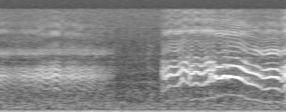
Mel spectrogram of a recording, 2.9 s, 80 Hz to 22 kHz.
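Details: Twelve-day-old Blenheim Cavalier King Charles Spaniel puppies, part of a litter of five born at New Year's 2023; quiet, wavering high-pitched whimpering squeals that rise and dip, over a steady low electrical hum.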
